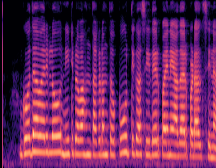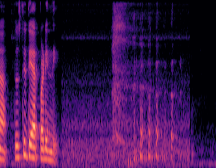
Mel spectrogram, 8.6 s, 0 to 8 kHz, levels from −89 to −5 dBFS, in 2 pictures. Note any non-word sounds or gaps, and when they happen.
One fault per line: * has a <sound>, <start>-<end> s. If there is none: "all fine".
* has a laugh, 6.5-8.0 s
